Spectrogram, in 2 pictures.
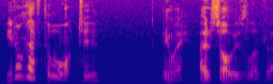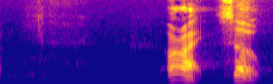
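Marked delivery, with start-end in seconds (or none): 0.0-1.0 much higher, sweetly calm; the office manager soothing her kids, sugar-sweet and high; sweet mom voice. Retold or imitated. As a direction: coo it like a gentle mother. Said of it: "And she said, I would always say to 'em".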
